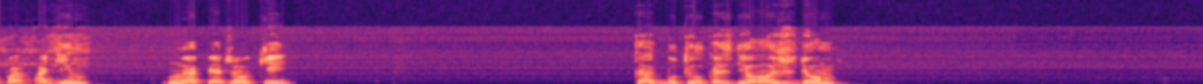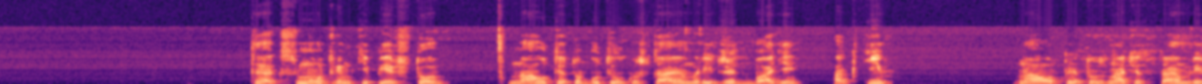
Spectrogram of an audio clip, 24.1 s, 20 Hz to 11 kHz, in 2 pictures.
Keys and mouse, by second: 14.4 middle click, 19.1 click, 22.3 click, 23.9 click.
